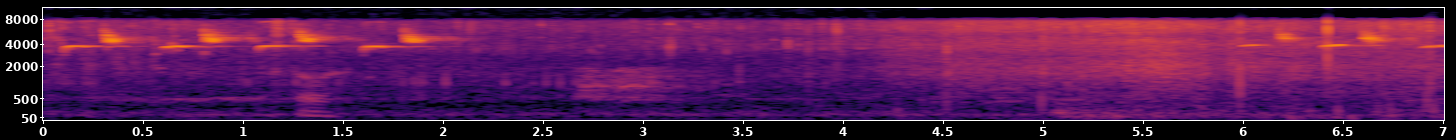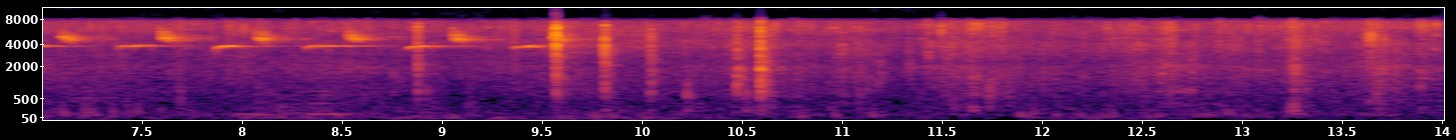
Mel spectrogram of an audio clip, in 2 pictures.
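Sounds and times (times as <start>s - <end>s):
sharp clicks: 8.8s - 10.7s.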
